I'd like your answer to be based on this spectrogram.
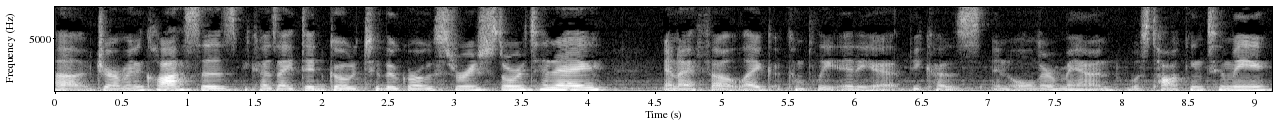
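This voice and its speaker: In a Californian accent, a woman speaks fairly slowly with a very deep, low pitch and vocal fry. Her pitch swings very widely, and the room echoes audibly. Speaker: vlogger. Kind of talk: vlog monologue. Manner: hesitant, many fillers.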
